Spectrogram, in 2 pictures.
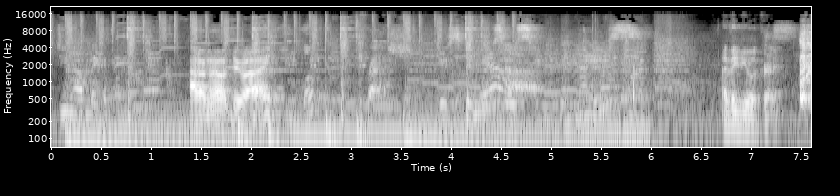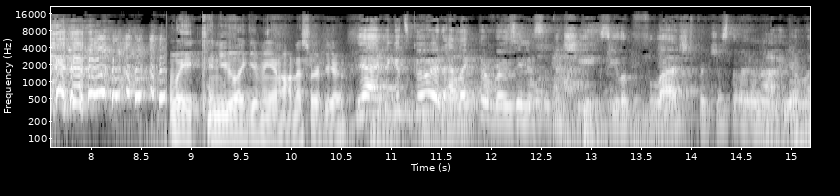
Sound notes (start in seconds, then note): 7.5 staffers laughs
